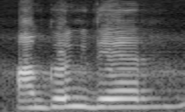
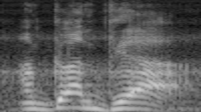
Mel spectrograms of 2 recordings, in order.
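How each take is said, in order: First: It is said the Indian-English way. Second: It is said the British, BBC-news way.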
